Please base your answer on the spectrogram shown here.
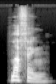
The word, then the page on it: muffing: Australian English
